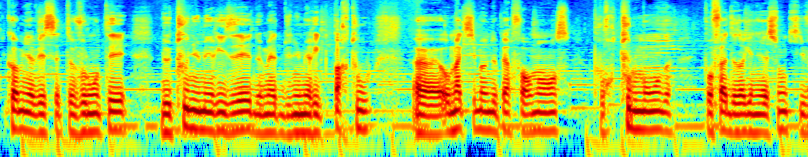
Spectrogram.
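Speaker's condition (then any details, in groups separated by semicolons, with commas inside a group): No condition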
